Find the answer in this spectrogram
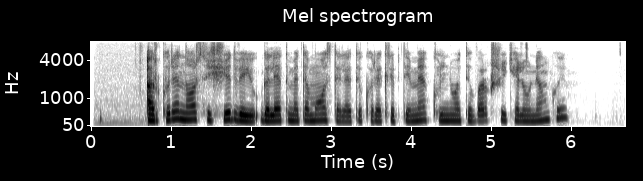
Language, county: Lithuanian, Vilnius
